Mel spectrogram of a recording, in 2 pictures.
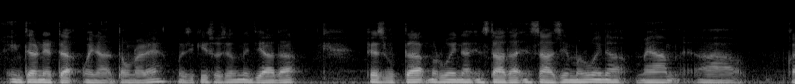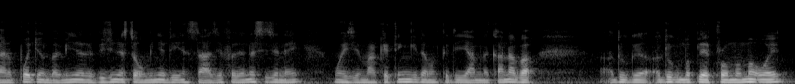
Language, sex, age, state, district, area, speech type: Manipuri, male, 30-45, Manipur, Imphal West, urban, spontaneous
